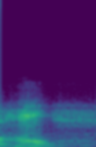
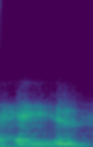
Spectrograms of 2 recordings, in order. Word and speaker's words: He: He, the letter He, is just breath, right? The way you pronounce it is just a... If there's no vowel under it, it doesn't have a sound. Just is an exhalation.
